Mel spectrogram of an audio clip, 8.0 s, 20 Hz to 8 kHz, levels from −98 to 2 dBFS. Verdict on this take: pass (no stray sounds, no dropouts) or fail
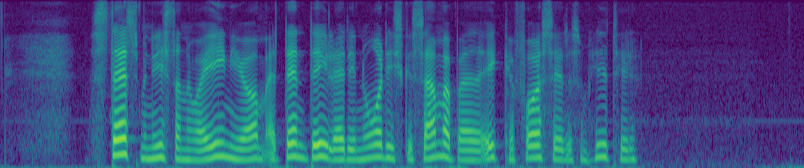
pass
